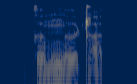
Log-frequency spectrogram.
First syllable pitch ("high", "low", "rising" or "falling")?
rising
